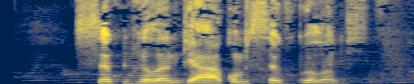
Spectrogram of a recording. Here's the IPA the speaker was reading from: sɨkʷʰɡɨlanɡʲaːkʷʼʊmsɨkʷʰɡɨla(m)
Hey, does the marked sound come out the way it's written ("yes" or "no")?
no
